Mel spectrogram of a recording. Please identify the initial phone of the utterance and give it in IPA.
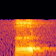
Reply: ɣ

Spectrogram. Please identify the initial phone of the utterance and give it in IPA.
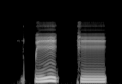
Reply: k͡p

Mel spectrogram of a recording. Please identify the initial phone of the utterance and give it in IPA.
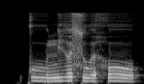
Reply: k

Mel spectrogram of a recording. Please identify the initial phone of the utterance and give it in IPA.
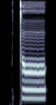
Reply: t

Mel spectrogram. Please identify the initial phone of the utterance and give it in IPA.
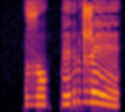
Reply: z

